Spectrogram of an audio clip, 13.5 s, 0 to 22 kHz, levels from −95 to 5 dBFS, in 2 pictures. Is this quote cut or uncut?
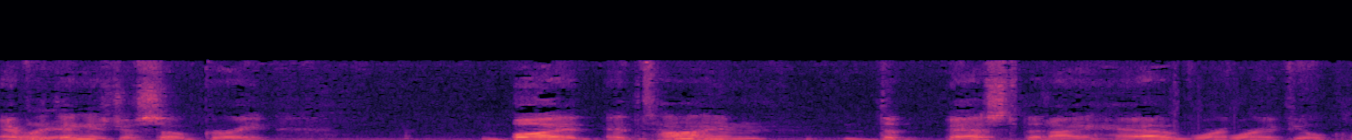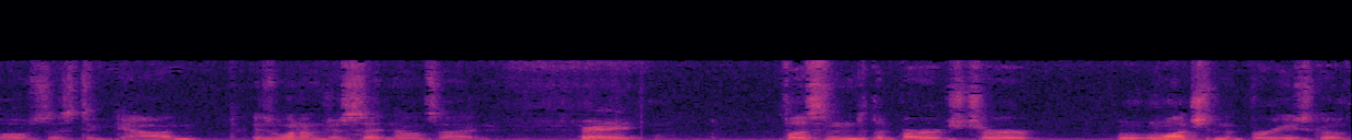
cut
